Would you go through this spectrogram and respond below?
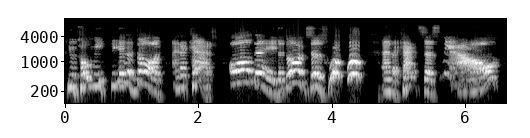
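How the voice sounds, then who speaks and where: A frazzled villager at his wits' end, whining high and loud about every creak and squeak, as a storyteller puts him on. His lines climb up in pitch. The echoey, far-off recording sounds dull. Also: lively intonation, extremely slow, full character voice. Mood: exasperated. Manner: complaining, wailing at the end of his patience. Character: fretful grown man fed up with household noise.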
